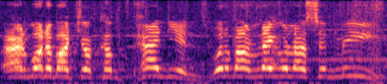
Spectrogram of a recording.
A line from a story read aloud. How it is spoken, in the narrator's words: cried Gimli, unable to contain himself longer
